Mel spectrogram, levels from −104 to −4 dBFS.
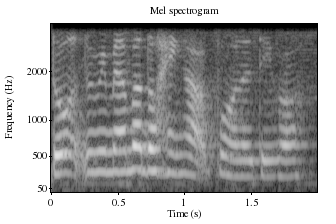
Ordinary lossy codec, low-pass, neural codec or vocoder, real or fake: none; 3.6 kHz; none; real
